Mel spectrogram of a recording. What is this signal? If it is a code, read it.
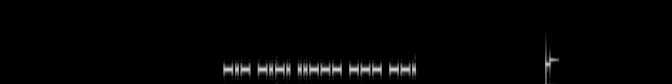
Morse code, heard as a keyed tone, about 40 wpm, 700 Hz. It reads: KC2OG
